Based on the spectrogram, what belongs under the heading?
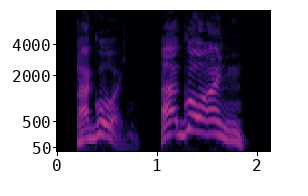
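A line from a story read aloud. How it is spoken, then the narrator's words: Excited yelling. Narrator (Russian): азартно завопил Инжир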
